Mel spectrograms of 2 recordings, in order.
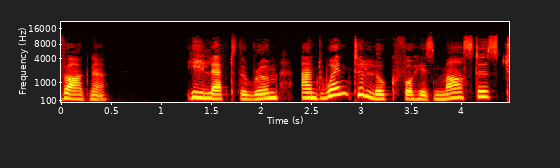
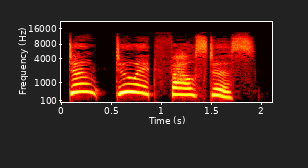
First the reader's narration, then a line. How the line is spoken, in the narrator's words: the good angel cried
